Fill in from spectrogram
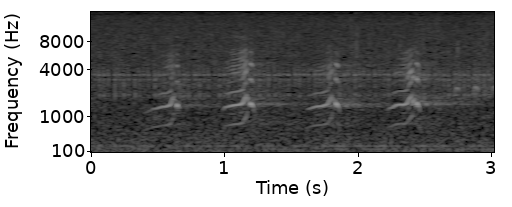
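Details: Wood ducks courting, recorded 14 April 2012: four thin rising whistled notes, each sliding upward and ending sharply, spaced about every 0.6 seconds over a faint steady background hum.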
